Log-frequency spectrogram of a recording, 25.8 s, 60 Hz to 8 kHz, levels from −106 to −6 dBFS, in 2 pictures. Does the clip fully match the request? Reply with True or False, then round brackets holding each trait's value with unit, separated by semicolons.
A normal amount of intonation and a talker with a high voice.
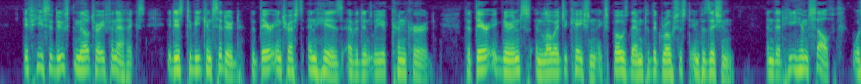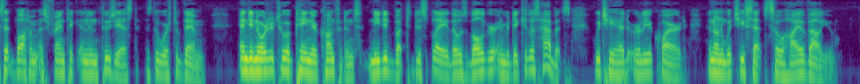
False (3.2 semitones; 120 Hz)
